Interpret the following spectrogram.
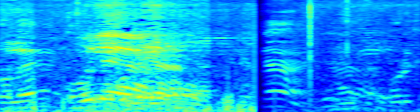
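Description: Voice over background music with a steady low beat, cut off abruptly a little over a second in, then a man's voice alone.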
